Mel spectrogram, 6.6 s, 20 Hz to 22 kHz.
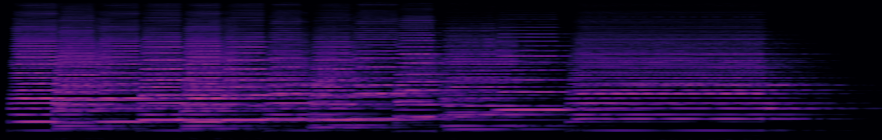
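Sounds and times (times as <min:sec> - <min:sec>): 
accordion sting: 0:00.1 - 0:06.2.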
